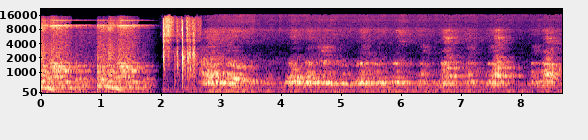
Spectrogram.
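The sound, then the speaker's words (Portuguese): Dogs bark repeatedly over a steady hiss of rain, with a drawn-out whining, howl-like cry at the start and a sharp burst of noise shortly after. “Tentei gravar o barulho da chuva talvez tenha captado também os cachorros latindo.”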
